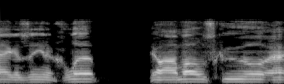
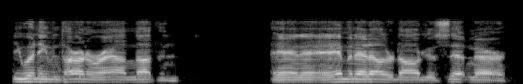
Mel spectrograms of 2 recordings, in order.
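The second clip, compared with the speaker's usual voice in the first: ordinary talk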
